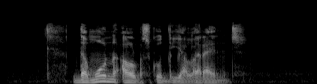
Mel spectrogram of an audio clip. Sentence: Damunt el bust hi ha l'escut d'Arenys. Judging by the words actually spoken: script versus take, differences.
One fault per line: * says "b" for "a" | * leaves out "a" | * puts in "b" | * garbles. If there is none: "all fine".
* says "l'escut" for "bust"
* leaves out "l'escut"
